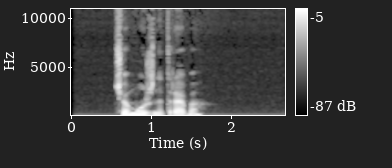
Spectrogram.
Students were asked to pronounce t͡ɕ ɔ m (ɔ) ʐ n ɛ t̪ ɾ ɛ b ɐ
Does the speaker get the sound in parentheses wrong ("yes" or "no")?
yes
